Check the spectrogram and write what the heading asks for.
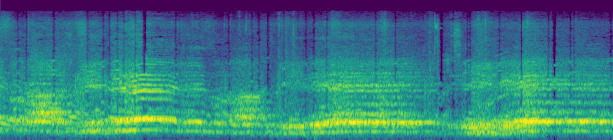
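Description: A crowd of marching protesters, mostly men's voices, chanting a slogan loudly in unison in drawn-out phrases.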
